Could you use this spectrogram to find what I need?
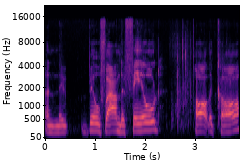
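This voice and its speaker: A woman with an East Midlands accent, fairly low in pitch, fairly slow and fairly even in intonation, over a quiet background. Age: 90s. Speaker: car seller. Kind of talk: casual chat.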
